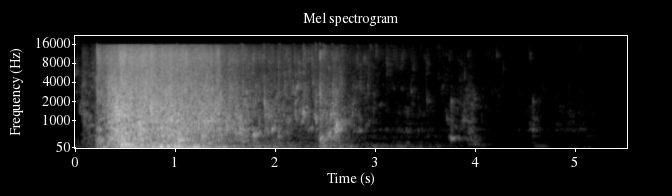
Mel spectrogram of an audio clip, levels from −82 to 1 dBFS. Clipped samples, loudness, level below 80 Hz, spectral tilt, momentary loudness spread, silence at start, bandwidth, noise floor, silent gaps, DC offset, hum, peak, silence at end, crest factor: under 0.1%; -16 LUFS; -34 dBFS; -2 dB/octave; 20 LU; 0.1 s; 17 kHz; -73 dBFS; none; under 0.1%; none; 0 dBFS; 2.8 s; 22 dB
